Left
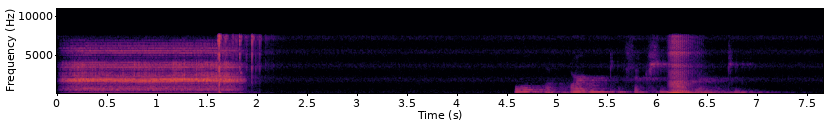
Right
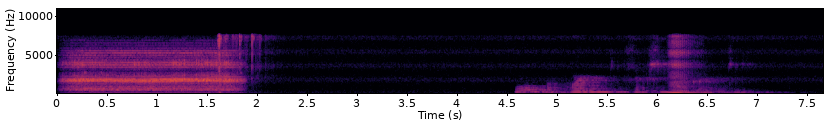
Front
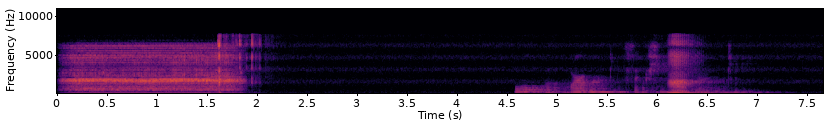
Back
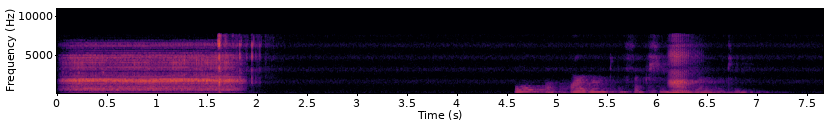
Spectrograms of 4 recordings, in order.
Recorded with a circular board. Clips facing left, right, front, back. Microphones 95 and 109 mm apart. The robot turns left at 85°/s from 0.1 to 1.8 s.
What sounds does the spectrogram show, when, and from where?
1.6 s a dropped coin: 100° left, 1.2 m; by 2.0 s 85° left, 1.2 m
4.6 s a woman speaking: 100° left, 6.5 m
6.1 s a whoosh: 85° left, 0.7 m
